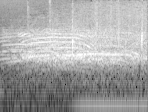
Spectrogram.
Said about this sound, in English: Why are they cheering?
